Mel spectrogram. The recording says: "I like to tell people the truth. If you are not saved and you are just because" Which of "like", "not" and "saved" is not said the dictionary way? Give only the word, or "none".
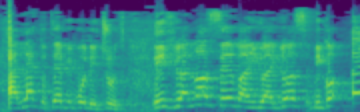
saved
